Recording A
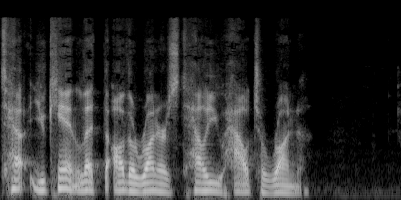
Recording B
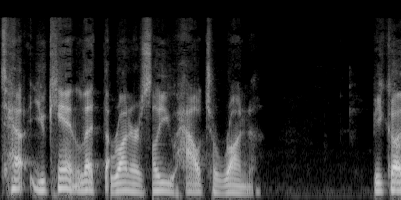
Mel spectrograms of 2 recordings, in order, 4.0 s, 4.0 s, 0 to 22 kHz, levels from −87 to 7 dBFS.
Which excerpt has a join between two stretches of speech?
B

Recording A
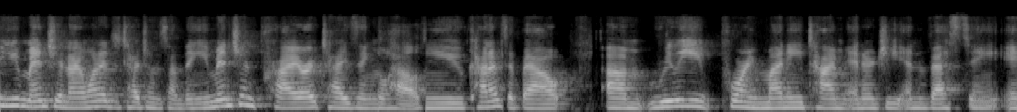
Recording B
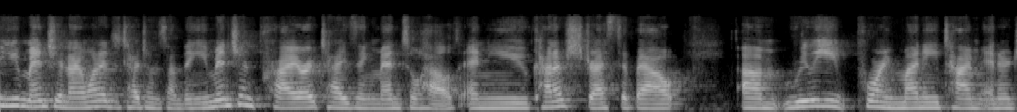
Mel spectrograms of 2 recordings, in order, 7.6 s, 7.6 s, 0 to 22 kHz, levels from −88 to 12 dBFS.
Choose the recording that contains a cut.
A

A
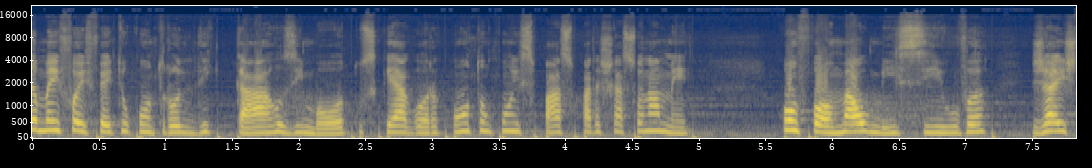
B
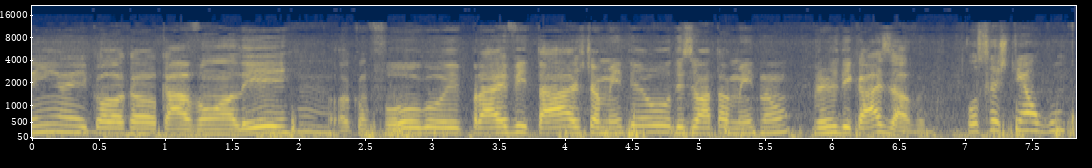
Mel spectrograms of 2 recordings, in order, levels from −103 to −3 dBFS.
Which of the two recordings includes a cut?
B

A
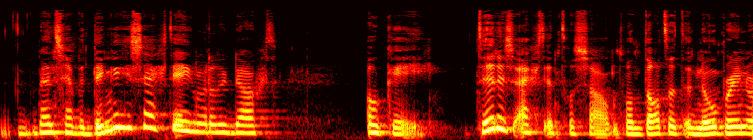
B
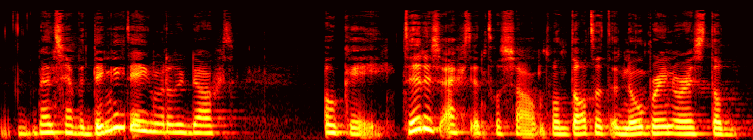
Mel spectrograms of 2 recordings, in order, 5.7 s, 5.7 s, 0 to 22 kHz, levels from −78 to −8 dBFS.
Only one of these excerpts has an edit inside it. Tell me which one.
B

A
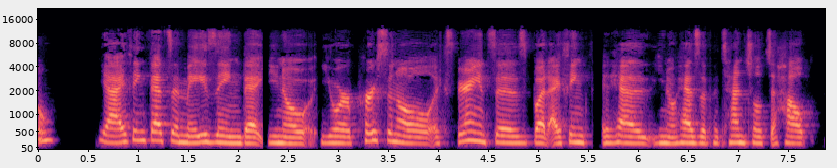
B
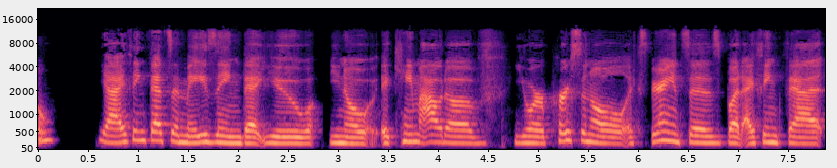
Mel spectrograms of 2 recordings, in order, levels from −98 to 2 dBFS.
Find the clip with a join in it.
A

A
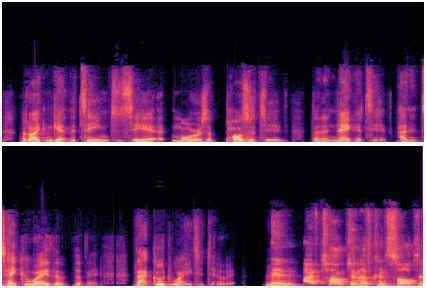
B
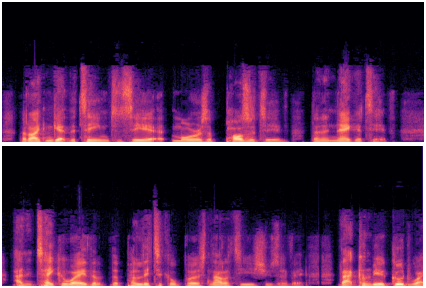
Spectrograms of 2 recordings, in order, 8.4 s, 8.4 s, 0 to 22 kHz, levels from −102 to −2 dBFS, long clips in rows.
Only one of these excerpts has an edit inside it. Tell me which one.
A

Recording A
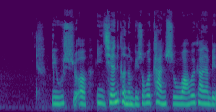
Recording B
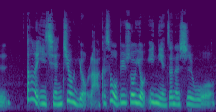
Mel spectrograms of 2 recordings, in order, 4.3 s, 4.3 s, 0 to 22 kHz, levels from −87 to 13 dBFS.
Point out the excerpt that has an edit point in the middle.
A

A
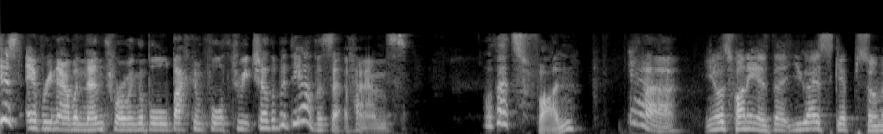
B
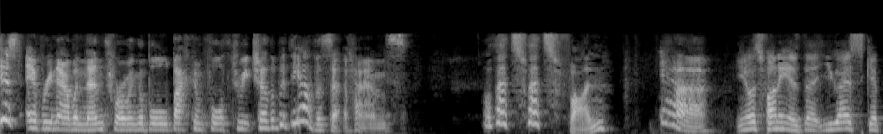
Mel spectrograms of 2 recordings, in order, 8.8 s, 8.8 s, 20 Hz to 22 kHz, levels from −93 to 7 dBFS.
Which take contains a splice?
B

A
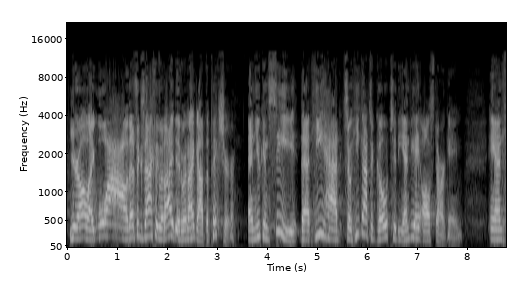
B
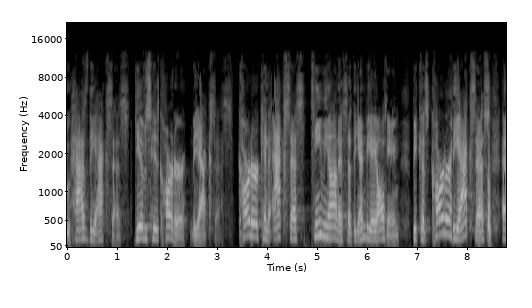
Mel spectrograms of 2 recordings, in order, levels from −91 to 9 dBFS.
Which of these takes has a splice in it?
B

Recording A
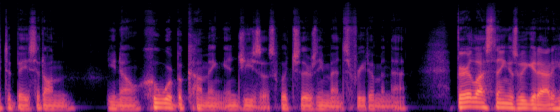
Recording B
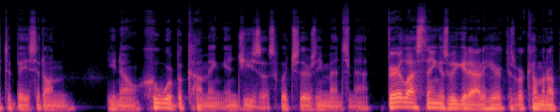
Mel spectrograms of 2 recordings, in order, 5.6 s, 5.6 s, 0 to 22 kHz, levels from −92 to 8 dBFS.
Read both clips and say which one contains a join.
B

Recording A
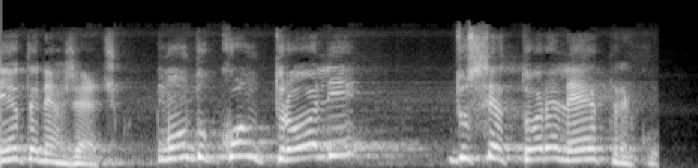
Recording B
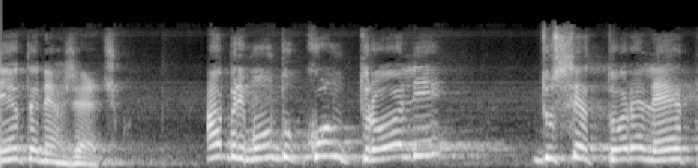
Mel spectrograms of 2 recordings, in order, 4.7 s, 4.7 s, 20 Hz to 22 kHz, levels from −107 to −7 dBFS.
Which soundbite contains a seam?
A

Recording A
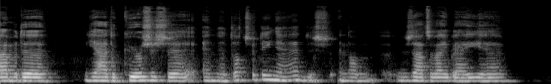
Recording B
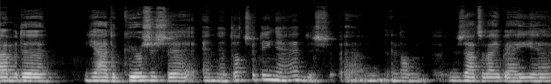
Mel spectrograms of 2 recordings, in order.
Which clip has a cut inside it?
A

